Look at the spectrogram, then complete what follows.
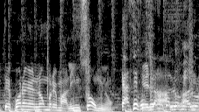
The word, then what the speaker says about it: Insomnio: El nombre del álbum se llama Insomnio. Insomnio. Ah, Insomnio. Aquí me dijeron que era Insomnio. Es que, bueno. Bueno, Raúl, ¿qué lo te puedo escribieron decir mal. si aquí te ponen el nombre mal? Insomnio.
